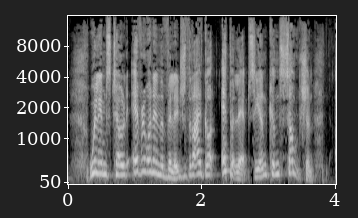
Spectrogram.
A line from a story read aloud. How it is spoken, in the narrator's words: said angrily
